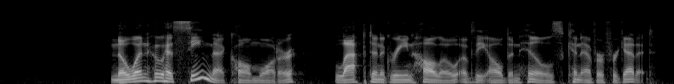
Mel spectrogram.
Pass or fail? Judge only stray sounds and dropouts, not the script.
pass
